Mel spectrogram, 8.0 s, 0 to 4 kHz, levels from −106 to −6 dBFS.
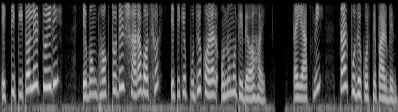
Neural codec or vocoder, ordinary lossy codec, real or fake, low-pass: none; none; real; 3.6 kHz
